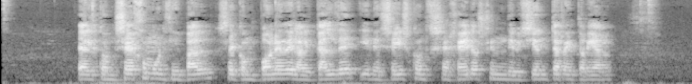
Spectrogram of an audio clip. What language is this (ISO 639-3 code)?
spa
